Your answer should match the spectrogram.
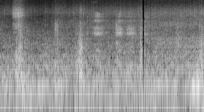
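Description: Car cabin noise while driving in heavy rain: a steady low engine and road hum under a hiss of wet tyres and rain, with a faint swish about every second and a quarter.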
